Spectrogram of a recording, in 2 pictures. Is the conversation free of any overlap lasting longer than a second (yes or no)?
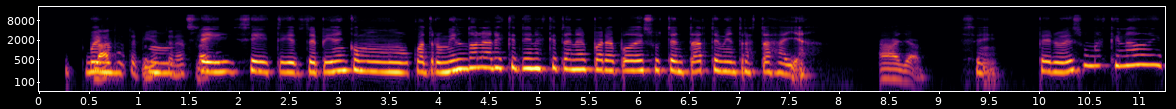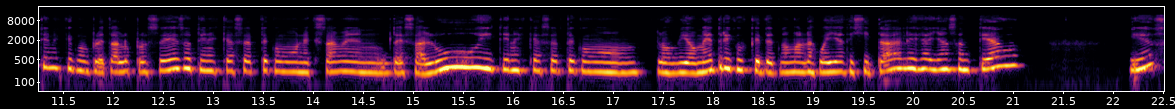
no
